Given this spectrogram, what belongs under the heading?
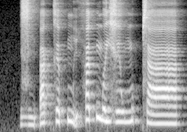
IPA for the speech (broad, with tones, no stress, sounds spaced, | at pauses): z i̤˨˩ ʔ a˦˥ k̚ x ɛ˦˥ p̚ m ḭ˧˨ h a˦˥ t̚ m ə˧ j ɣ e˧ w m ə˦˥ p̚ s aː˧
